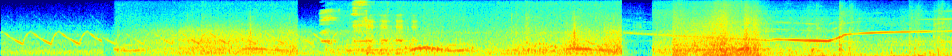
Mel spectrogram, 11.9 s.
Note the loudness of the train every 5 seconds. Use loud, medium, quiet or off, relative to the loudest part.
off, loud, medium.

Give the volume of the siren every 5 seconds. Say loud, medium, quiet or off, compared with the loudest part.
medium, medium, loud.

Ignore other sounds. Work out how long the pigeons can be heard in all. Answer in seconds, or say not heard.
8 s.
